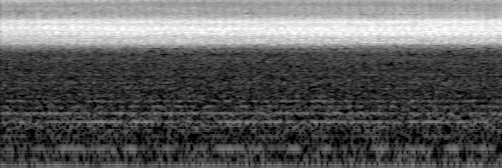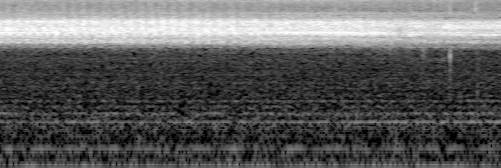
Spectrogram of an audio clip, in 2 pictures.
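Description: A chorus of cicadas fills the air with an unbroken, high-pitched electric buzz. The droning hiss stays level from start to finish, with a faint low hum beneath it.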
